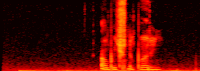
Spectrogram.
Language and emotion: Russian, neutral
